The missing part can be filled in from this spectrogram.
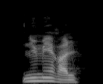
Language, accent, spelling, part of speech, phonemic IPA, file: French, France, numéral, adjective / noun, /ny.me.ʁal/, LL-Q150 (fra)-numéral.wav
- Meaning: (adjective) numeral, numeric; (noun) numeral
